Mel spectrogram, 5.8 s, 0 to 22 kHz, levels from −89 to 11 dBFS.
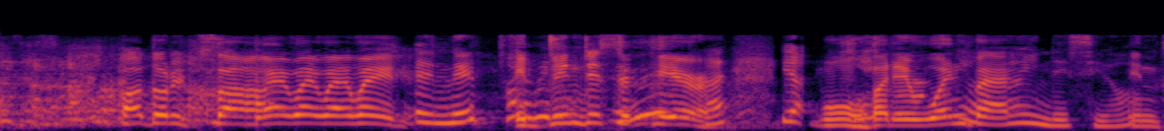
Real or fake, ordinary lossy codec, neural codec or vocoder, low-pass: fake; none; codec, 16 kHz, 4 kbps, X-Codec, HuBERT features, trained on balanced general audio; 7.2 kHz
